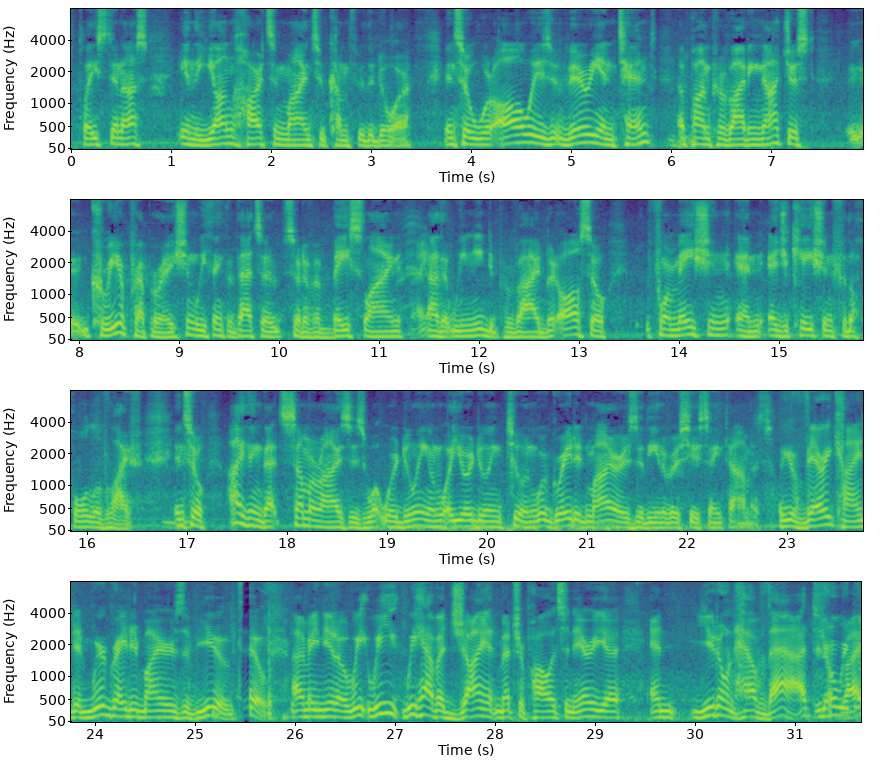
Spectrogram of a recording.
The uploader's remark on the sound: at the 12th Annual Napa Institute Conference in Napa Valley California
